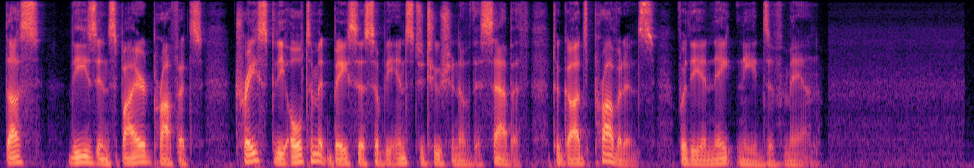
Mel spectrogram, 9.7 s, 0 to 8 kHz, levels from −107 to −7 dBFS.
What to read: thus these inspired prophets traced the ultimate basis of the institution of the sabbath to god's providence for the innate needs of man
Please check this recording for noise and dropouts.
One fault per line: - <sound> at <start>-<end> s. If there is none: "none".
none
